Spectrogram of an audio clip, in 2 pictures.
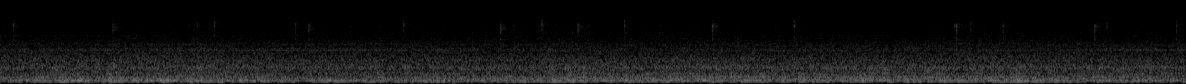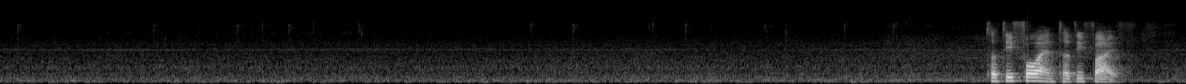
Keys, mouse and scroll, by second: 0.0-0.8 x, 0.8 c, 1.1 drag, 1.4-2.0 middle drag, 2.0 q, 3.1 click, 3.8-15.3 typing, 5.8 click, 7.1 drag, 7.3-7.8 scroll down 3, 9.5 click, 11.0 click, 12.0 click, 14.2 drag, 14.8 click, 15.9-17.0 drag, 17.0 scroll up 1, 17.1 c, 17.6 click, 17.9-18.3 scroll up 1, 18.3 x, 18.7 click, 19.1 scroll up 3, 19.3 click, 20.8 x, 20.8 x, 21.1-22.1 drag, 22.1-22.9 x, 23.4 c.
